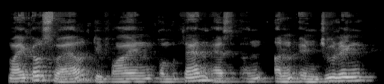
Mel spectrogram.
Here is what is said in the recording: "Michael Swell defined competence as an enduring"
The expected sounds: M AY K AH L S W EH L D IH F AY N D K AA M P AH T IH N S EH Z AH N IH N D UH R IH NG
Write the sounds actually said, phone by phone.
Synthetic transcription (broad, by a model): M AY K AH L S W EH L D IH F AY N K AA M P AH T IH N EH S AH N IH N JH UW R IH NG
